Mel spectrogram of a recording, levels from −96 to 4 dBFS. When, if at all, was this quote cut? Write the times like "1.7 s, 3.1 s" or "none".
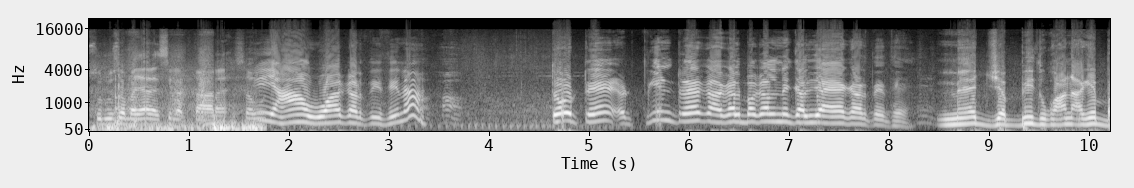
1.7 s, 8.5 s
